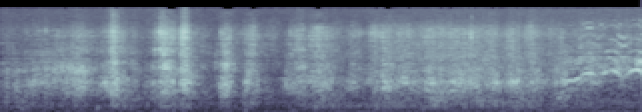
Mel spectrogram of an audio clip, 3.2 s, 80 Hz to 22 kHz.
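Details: Purebred Lusitano horse at a Brazilian stud farm, recorded 8 September 2019, giving a short shrill whinny in harmonic bursts. Brief voiced pulses rise near the end over a rustling, noisy background.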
